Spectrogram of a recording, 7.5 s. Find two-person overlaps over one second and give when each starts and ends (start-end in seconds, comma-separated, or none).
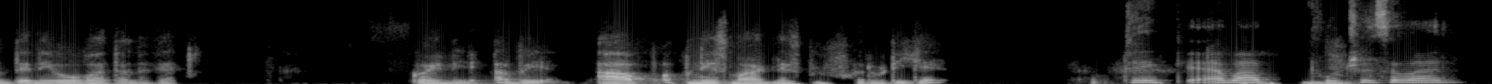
none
